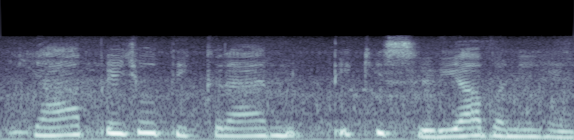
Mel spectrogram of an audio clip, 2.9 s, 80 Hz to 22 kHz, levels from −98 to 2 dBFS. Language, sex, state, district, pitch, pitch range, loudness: Hindi, female, Maharashtra, Mumbai Suburban, 220 Hz, 200-275 Hz, -13 LUFS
